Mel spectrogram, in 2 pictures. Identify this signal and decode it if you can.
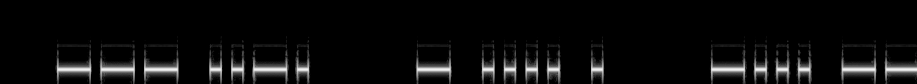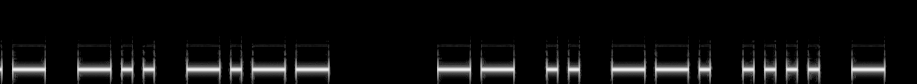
Morse code, heard as a keyed tone, about 11 wpm, 700 Hz. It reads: OF THE BODY MIGHT
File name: 11 WPM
